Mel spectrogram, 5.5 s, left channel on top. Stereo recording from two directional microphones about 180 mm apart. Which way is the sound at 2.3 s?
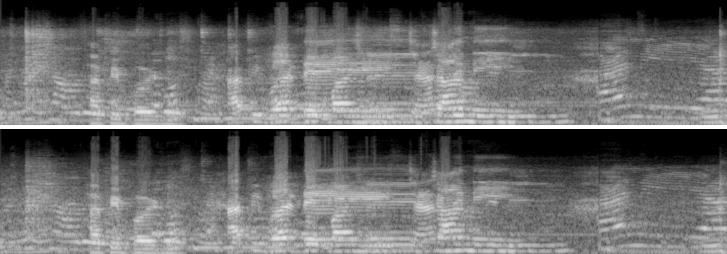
30° left (ahead or behind).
